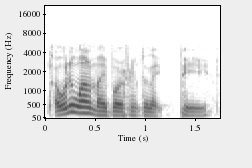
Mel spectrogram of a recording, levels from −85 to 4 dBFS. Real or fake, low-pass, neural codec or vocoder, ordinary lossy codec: fake; 5.4 kHz; codec, 16 kHz, 8 kbps, FunCodec, trained on Chinese and English, 25 frames a second; none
